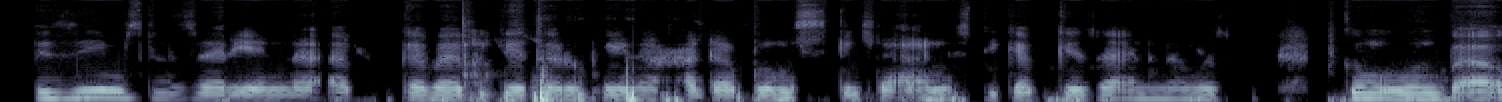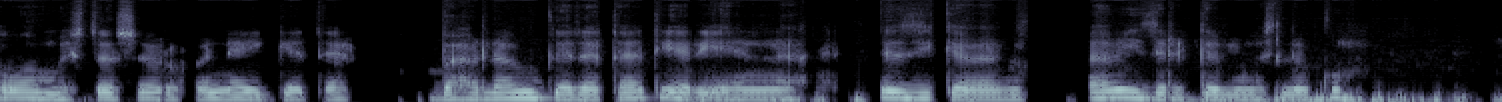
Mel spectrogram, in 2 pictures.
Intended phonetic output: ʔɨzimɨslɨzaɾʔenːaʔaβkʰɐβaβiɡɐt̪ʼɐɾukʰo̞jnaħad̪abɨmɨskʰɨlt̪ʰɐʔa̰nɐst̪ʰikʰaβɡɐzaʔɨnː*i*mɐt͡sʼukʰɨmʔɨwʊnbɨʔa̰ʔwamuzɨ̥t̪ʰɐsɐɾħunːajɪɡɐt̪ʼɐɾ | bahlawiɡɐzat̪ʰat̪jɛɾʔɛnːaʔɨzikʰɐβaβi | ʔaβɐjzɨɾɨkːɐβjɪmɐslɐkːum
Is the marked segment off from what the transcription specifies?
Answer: yes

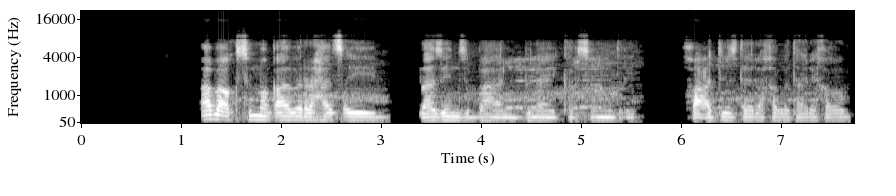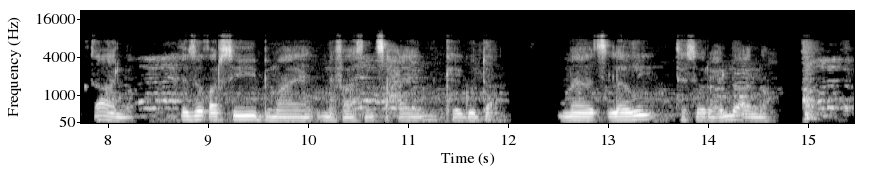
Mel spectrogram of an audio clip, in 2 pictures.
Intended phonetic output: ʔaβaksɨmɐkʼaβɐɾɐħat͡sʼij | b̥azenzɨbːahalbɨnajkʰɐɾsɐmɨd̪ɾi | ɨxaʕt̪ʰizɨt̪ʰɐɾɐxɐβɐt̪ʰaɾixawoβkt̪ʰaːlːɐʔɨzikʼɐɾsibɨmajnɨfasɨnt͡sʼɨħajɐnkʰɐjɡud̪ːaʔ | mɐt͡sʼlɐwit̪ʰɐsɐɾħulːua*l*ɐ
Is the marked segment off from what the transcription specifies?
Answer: yes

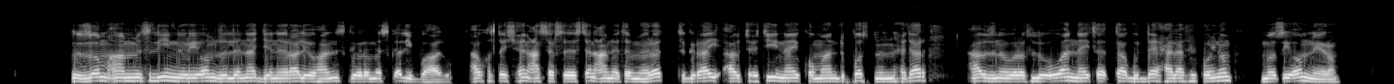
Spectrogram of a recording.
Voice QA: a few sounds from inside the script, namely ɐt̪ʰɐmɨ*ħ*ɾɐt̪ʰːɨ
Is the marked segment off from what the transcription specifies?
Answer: yes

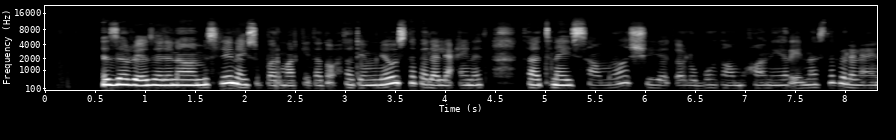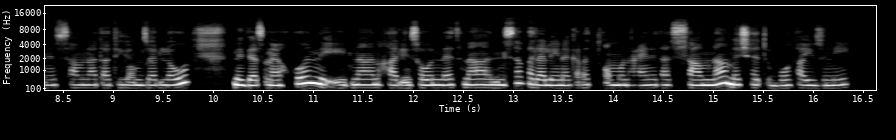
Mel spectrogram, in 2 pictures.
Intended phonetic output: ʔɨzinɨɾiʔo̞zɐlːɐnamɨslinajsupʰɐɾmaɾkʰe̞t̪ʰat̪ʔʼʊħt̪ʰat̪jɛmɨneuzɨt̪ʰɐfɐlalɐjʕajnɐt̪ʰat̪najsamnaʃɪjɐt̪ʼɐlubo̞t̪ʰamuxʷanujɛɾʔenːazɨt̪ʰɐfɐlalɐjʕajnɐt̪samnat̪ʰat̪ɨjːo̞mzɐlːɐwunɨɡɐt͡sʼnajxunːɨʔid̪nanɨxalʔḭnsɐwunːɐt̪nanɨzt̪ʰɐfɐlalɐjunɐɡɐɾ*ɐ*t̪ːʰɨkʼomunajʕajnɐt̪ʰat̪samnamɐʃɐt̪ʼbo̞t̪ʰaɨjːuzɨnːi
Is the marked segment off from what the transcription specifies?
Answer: yes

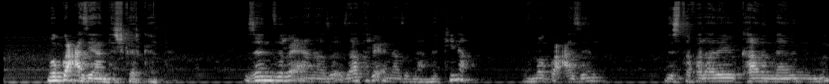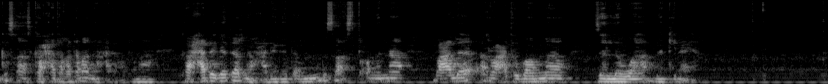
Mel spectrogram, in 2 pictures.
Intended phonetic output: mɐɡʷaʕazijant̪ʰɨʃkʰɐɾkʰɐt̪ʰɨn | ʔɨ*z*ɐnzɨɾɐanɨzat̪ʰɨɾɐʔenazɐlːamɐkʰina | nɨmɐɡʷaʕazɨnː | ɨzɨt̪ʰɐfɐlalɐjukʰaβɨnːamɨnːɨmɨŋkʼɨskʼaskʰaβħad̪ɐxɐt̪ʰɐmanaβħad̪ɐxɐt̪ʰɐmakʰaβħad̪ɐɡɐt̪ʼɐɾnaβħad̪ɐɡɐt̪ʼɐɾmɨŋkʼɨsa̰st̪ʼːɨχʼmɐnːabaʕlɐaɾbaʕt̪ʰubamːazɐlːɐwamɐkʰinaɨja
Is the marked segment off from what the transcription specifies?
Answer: no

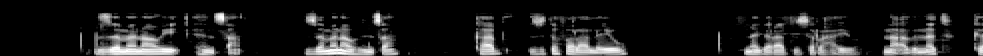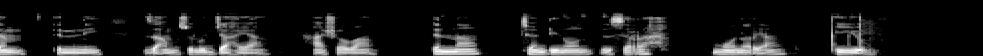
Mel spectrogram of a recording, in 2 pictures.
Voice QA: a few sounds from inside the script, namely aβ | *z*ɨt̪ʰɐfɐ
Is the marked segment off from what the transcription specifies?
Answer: no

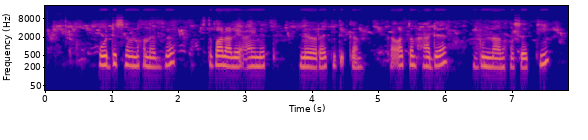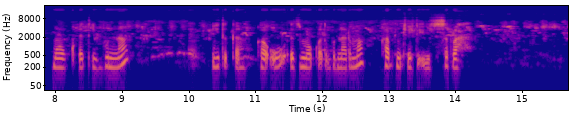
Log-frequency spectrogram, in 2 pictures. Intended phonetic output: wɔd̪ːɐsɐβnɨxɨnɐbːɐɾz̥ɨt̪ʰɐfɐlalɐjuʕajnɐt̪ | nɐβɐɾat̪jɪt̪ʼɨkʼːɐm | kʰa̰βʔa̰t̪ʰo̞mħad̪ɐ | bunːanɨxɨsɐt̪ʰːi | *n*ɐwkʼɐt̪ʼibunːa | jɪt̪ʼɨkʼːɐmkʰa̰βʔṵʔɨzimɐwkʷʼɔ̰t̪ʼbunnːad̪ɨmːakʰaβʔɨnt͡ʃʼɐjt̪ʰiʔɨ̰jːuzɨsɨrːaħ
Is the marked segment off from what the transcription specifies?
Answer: yes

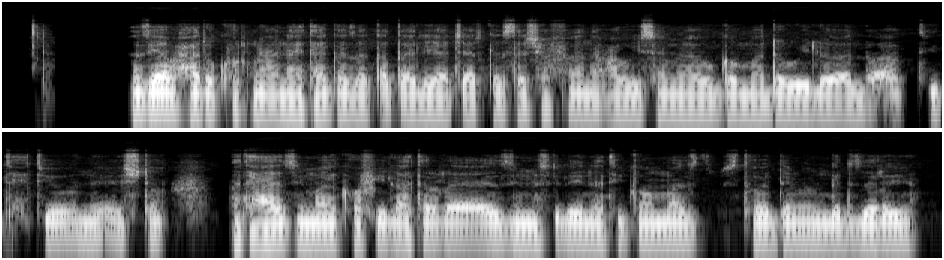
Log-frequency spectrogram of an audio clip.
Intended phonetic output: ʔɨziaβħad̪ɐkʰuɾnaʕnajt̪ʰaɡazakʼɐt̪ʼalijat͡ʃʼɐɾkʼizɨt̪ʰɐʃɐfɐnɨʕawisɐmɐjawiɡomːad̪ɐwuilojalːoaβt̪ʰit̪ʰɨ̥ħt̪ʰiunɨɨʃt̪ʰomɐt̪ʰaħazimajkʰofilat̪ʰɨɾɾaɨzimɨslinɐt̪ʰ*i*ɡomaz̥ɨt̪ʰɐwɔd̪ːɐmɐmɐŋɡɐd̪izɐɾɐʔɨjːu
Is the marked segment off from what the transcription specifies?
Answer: no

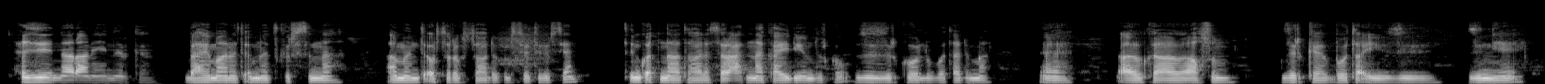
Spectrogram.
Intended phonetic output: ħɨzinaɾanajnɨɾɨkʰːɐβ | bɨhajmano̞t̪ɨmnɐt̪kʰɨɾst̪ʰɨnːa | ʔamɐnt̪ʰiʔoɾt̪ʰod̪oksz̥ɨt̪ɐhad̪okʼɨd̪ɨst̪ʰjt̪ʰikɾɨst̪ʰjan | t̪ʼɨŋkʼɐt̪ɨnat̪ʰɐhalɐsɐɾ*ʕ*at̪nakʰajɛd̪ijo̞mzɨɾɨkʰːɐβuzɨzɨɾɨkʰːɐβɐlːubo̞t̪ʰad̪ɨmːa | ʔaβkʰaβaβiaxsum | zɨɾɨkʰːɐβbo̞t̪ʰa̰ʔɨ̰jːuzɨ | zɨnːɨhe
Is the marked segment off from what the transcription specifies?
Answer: no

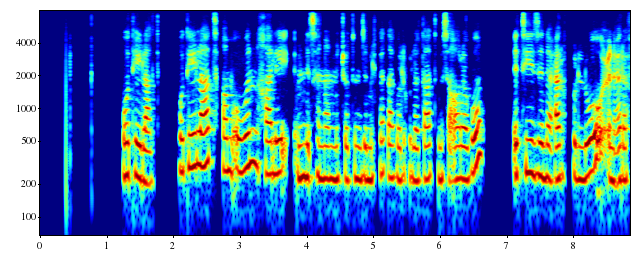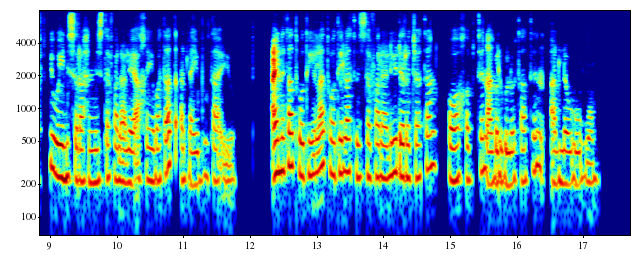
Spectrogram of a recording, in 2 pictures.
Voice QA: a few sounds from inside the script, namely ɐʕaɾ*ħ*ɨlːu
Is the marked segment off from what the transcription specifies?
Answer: yes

